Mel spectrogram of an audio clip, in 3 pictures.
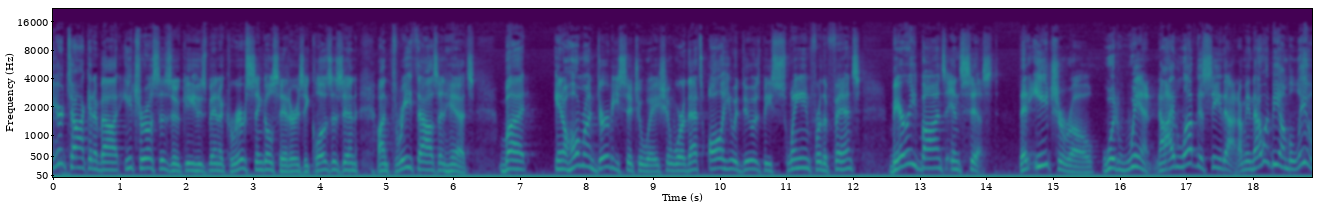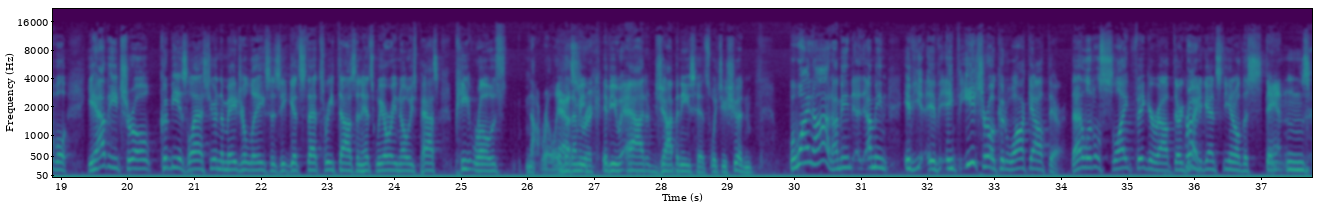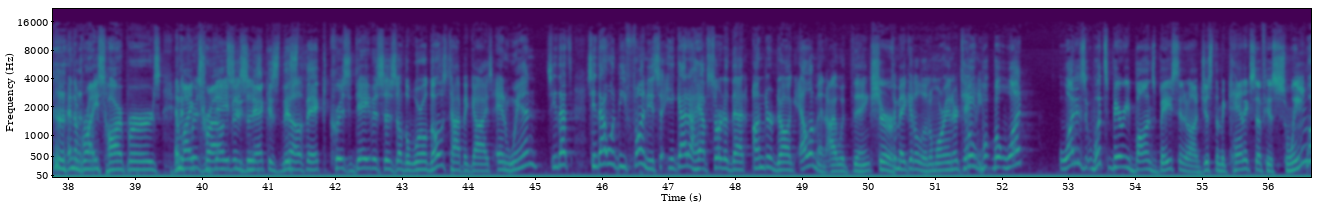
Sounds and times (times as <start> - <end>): Speech: 0.0 - 29.4, 30.0 - 56.6.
